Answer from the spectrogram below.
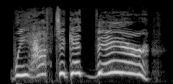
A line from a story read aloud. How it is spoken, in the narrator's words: Twilight Sparkle shouted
